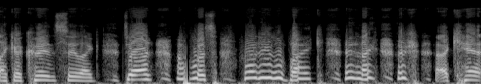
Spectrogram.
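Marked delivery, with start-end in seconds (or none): 1.2-4.8 high, tearful, hyperventilating crying speech. Retelling being too shocked to explain an arm injury to dad: imitating own crying voice. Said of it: "In that crying voice?".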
